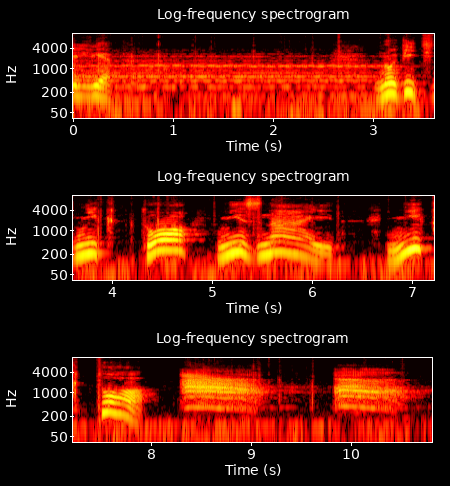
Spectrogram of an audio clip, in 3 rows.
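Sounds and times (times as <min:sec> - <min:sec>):
speech: 0:00.0 - 0:00.5, 0:03.0 - 0:08.4
raven cawing: 0:08.2 - 0:10.7.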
